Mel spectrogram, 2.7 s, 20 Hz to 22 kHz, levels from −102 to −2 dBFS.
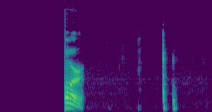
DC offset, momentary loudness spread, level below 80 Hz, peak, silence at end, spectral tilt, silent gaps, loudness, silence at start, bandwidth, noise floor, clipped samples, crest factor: under 0.1%; 22 LU; -84 dBFS; -12 dBFS; 0.45 s; -5 dB/octave; none; -31 LUFS; 0.8 s; 7.6 kHz; -86 dBFS; under 0.1%; 24 dB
